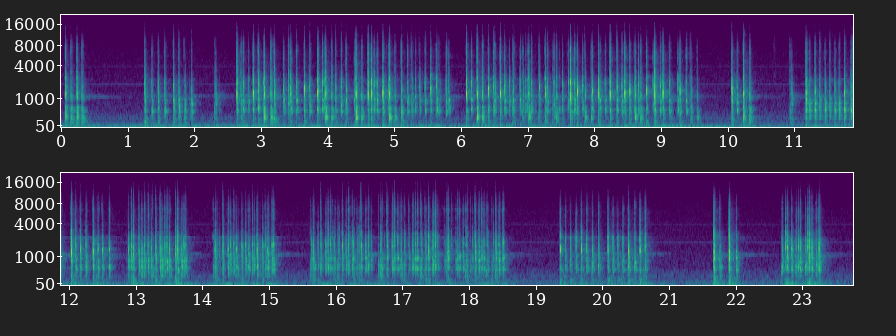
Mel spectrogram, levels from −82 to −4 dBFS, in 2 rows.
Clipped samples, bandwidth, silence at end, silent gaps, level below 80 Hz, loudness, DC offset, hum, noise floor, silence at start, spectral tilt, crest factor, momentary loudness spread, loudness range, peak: under 0.1%; 17 kHz; 0.35 s; none; -50 dBFS; -29 LUFS; under 0.1%; none; -57 dBFS; 0 s; -2.5 dB/octave; 30 dB; 12 LU; 6 LU; 0 dBFS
